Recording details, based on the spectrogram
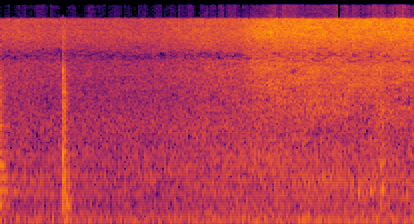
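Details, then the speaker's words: Honda Civic EG hatch with a Maxpeedingrods turbo that blew after three dyno pulls (blamed on a restrictor starving it of oil): soft steady hiss over low engine rumble, pressurised coolant escaping from a leaking hose. "can actually hear it hissing from all the pressure cooling leak on that hose right there"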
